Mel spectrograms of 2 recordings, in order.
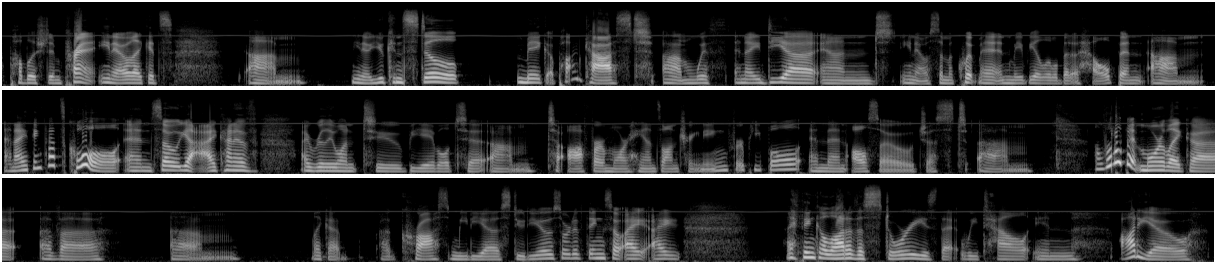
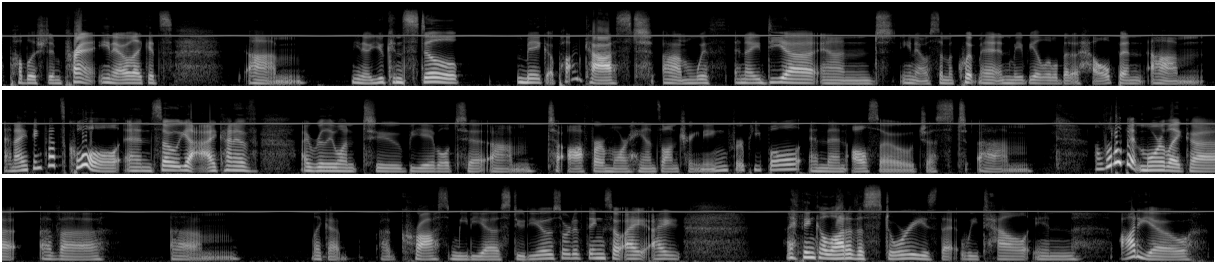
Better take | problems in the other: first | high-pitched whine; loud; throughout; 4 kHz, 10 dB below the speech; faint in the first

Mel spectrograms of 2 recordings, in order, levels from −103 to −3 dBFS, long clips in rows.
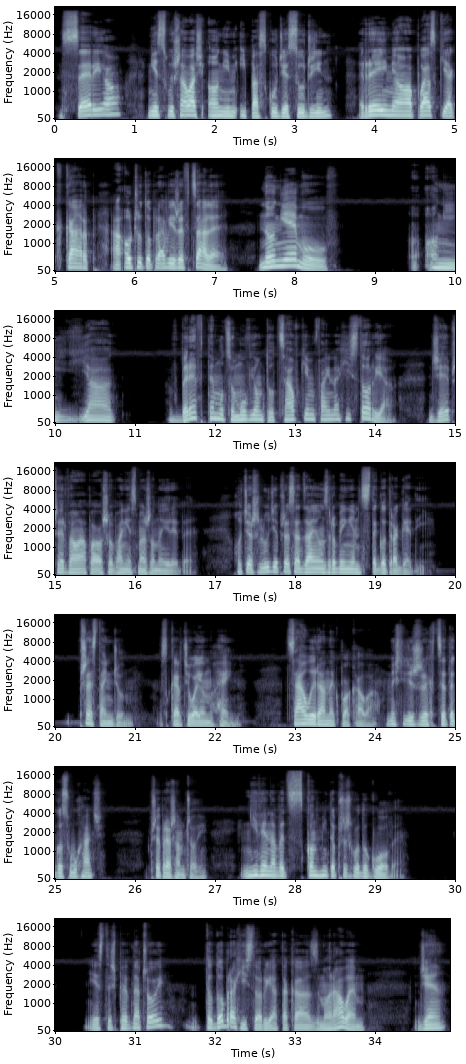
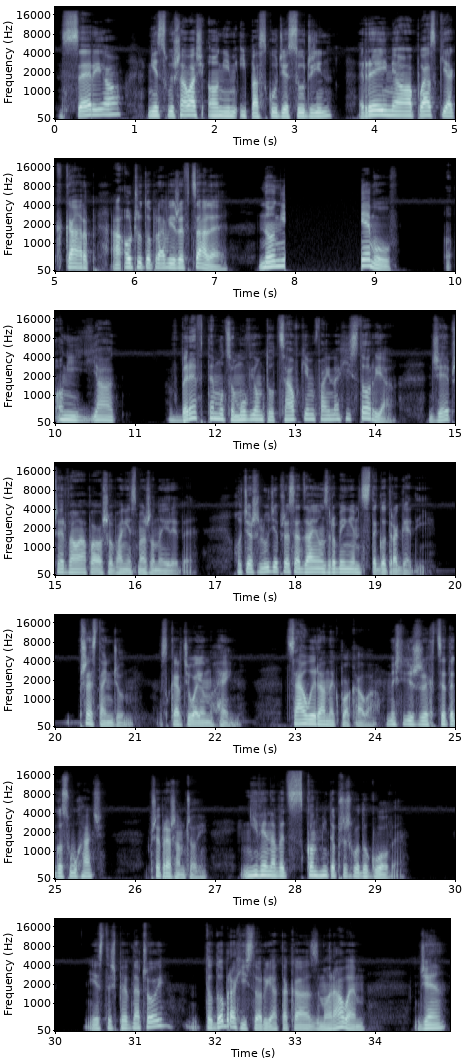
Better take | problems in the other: first | audio freezing; at 8 s for 1 s

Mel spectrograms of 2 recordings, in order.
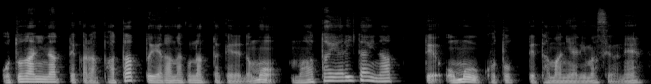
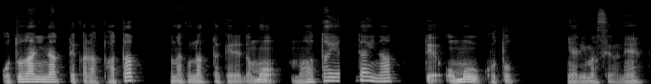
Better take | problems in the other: first | audio cutting out; at 1.5 s, at 3.5 s and at 5.5 s

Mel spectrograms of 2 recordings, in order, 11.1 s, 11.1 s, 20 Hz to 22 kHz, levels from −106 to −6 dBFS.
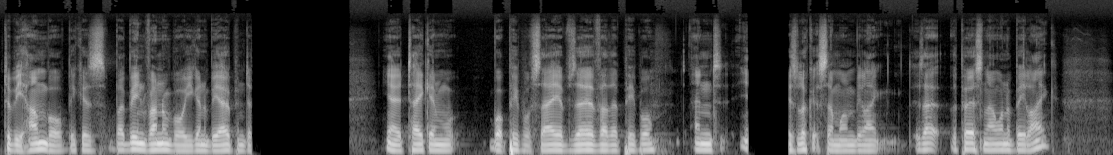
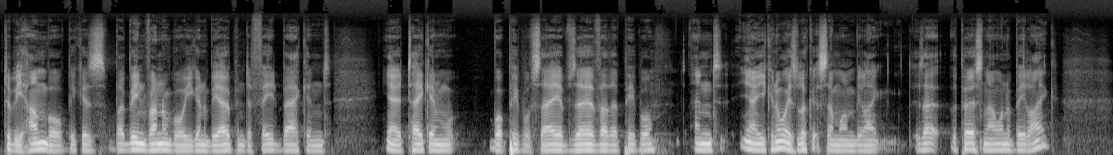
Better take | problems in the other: second | audio cutting out; at 2.5 s for 1 s and at 7.5 s

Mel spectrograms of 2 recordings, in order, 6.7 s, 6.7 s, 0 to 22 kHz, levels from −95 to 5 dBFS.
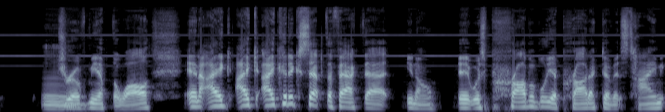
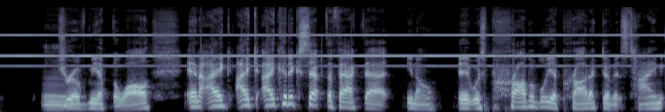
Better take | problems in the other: first | high-pitched whine; loud; throughout; 3.5 kHz, 6 dB below the speech; faint in the first

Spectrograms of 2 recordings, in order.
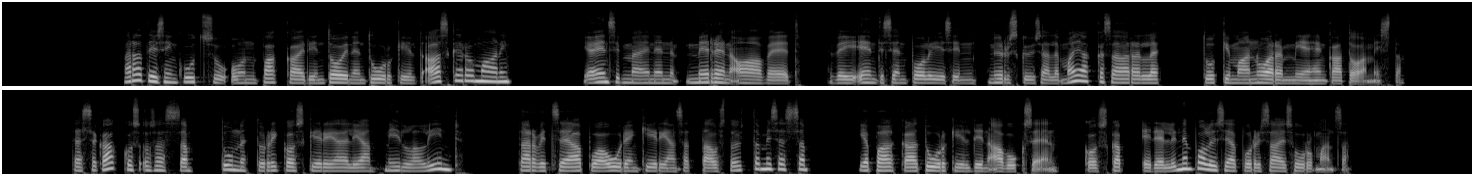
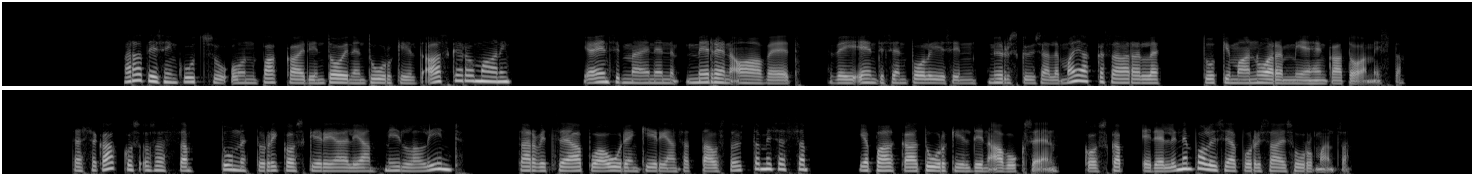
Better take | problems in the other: first | muffled; very; fading above 3 kHz

